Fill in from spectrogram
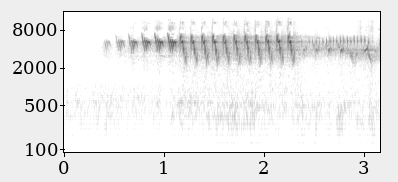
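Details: Birds chirping amid nature sounds: a single bird delivers a fast, even trill of high chirps, about six per second, fading into a softer buzzy tail.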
